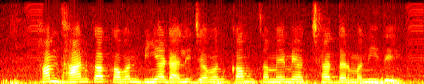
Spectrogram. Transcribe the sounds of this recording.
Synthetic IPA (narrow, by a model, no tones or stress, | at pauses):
hɐmd̪ʱaːnkakɐʋənbijãɖaːlid͡ʒɐʋənkɐmsɐməjmẽɐtːʃʰad̪ʱɐɾmənid̪eː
